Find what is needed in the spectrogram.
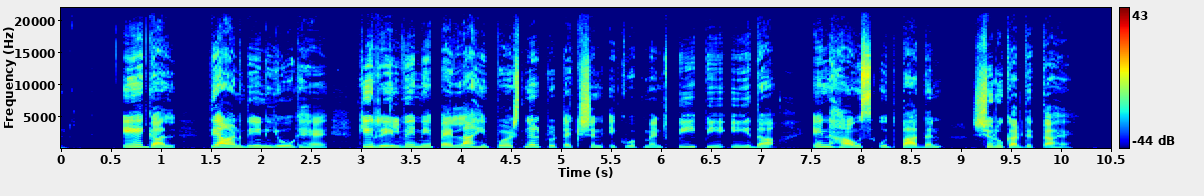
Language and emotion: Punjabi, neutral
